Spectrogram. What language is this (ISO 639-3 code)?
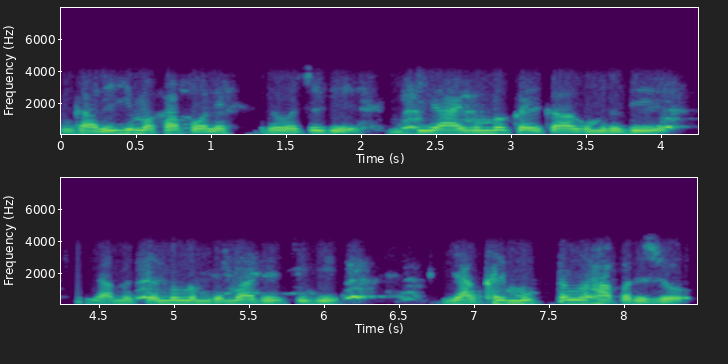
mni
